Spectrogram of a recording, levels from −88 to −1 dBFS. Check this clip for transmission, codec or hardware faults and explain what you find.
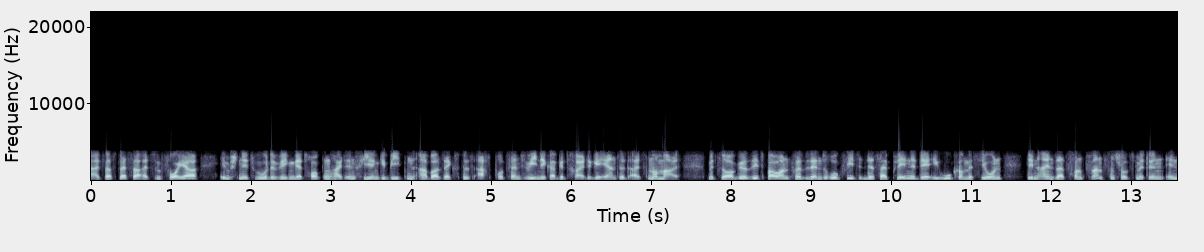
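The clip shows a codec fault throughout and two brief dropouts.

G.729 codec, throughout: the speech is rebuilt from a vocal-tract filter and sparse pulses, which fits 8 kbit/s G.729A. It sounds plainly rough and synthetic, confined to roughly 300 Hz to 3.5 kHz.

VoIP packet loss concealed by the speech codec, at 8.72–8.78 s and 12.48–12.55 s: each gap fits a single lost 30 ms packet. The decoder stretches the last pitch and filter into a fading buzzy tone or coloured noise, and the speech stays weak or distorted as it recovers.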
